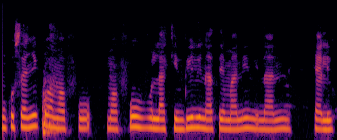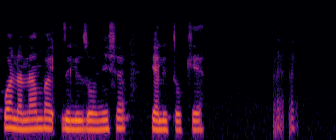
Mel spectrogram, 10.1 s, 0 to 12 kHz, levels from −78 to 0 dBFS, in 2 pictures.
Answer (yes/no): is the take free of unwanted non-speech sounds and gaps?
no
